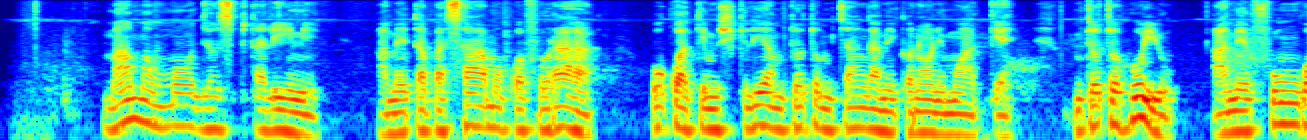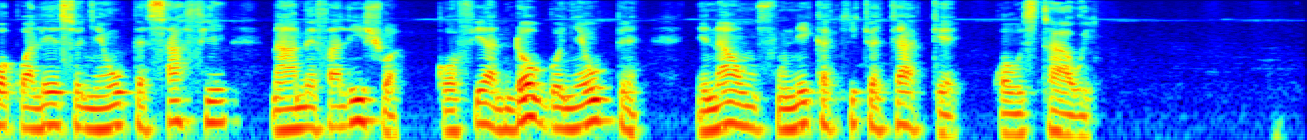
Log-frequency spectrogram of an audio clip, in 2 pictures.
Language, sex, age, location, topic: Swahili, male, 18-24, Kisii, health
